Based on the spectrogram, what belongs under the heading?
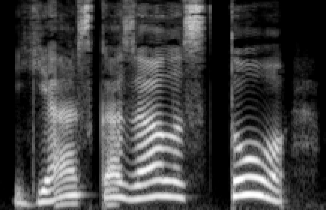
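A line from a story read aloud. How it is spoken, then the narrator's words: Sudden yell, strange voice. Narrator (Russian): вдруг заорала Марсём не своим голосом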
